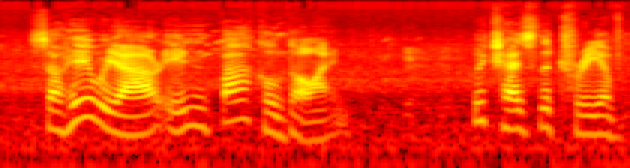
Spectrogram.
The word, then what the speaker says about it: Barcaldine: If you're travelling through Blackall and you need somewhere to stay, the Barcaldine River camping area is a donation camp and is $10 a night.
